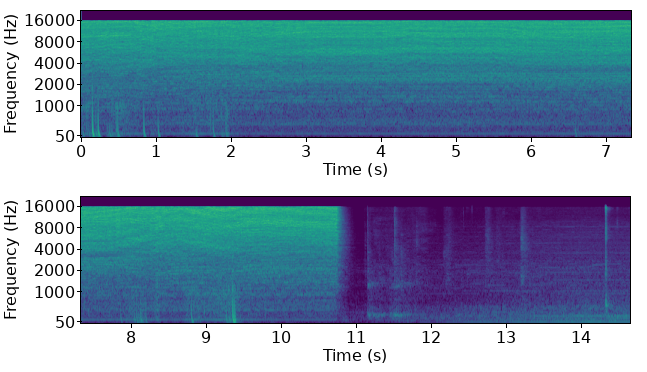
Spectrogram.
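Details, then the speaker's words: Tesla coil spark gap: a loud, steady hissing, screeching crackle at a fast even pulse for ten seconds, then it cuts out; the coil is out of tune. "this is I believe up too close so you can hear it screeching over here at the spark gap so let's go out let's go out too let's see what happens there so right now that's definitely not tuned all right"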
